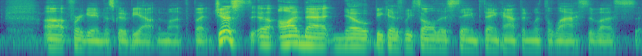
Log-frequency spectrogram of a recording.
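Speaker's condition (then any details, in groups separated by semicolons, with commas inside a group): No condition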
